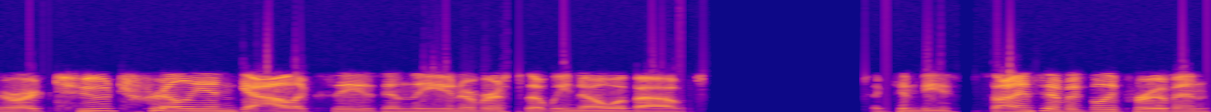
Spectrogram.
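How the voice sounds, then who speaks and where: With an American accent and an ordinary speaking voice, a man talks at a moderate pace, his fairly high pitch carrying lively intonation. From USA. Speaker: author and show host. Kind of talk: interview conversation.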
